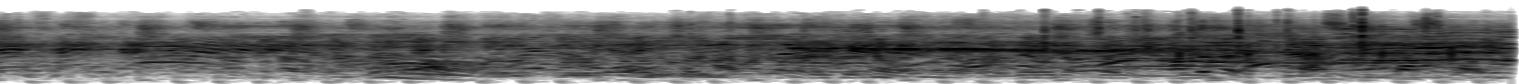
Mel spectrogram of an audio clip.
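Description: Young women shout and call to each other across an open field.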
